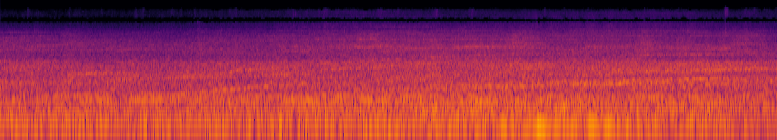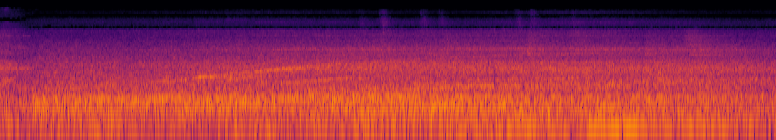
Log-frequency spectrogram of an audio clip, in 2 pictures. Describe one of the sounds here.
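Train wheels rumble and clatter along the rails.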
